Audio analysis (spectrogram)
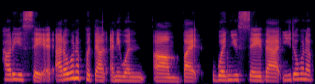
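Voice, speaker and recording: A woman's voice: medium pitch, quick pace, a bit bright, no echo, highs cut off. A woman from the Philippines, a guest content creator chatting casually in an interview, filling her talk with "like" and "right?". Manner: chatty, many "like" and "right?" fillers.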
